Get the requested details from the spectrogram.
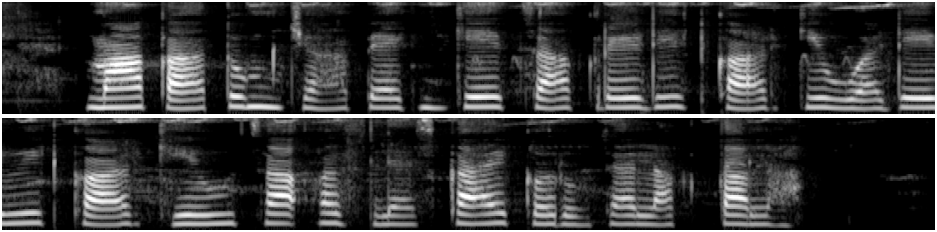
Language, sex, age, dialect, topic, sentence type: Marathi, female, 25-30, Southern Konkan, banking, question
